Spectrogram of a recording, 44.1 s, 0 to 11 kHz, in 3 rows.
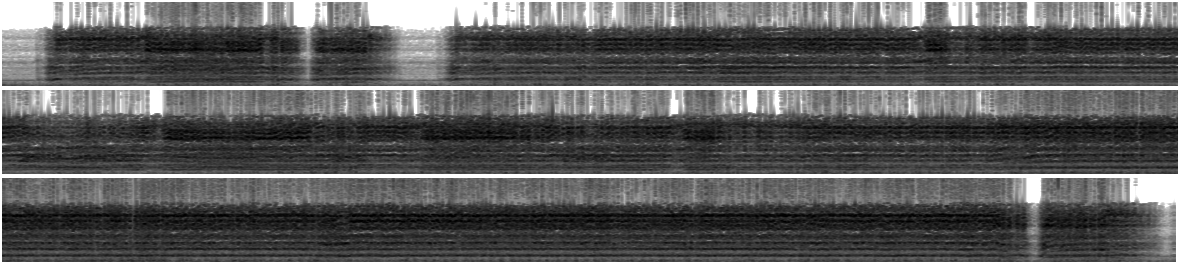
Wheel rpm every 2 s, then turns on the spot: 80, 140, 70, 150, 160, 160, 160, 160, 160, 160, 160, 160, 160, 170, 230, 230, 230, 230, 230, 230, 220, 110.
none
